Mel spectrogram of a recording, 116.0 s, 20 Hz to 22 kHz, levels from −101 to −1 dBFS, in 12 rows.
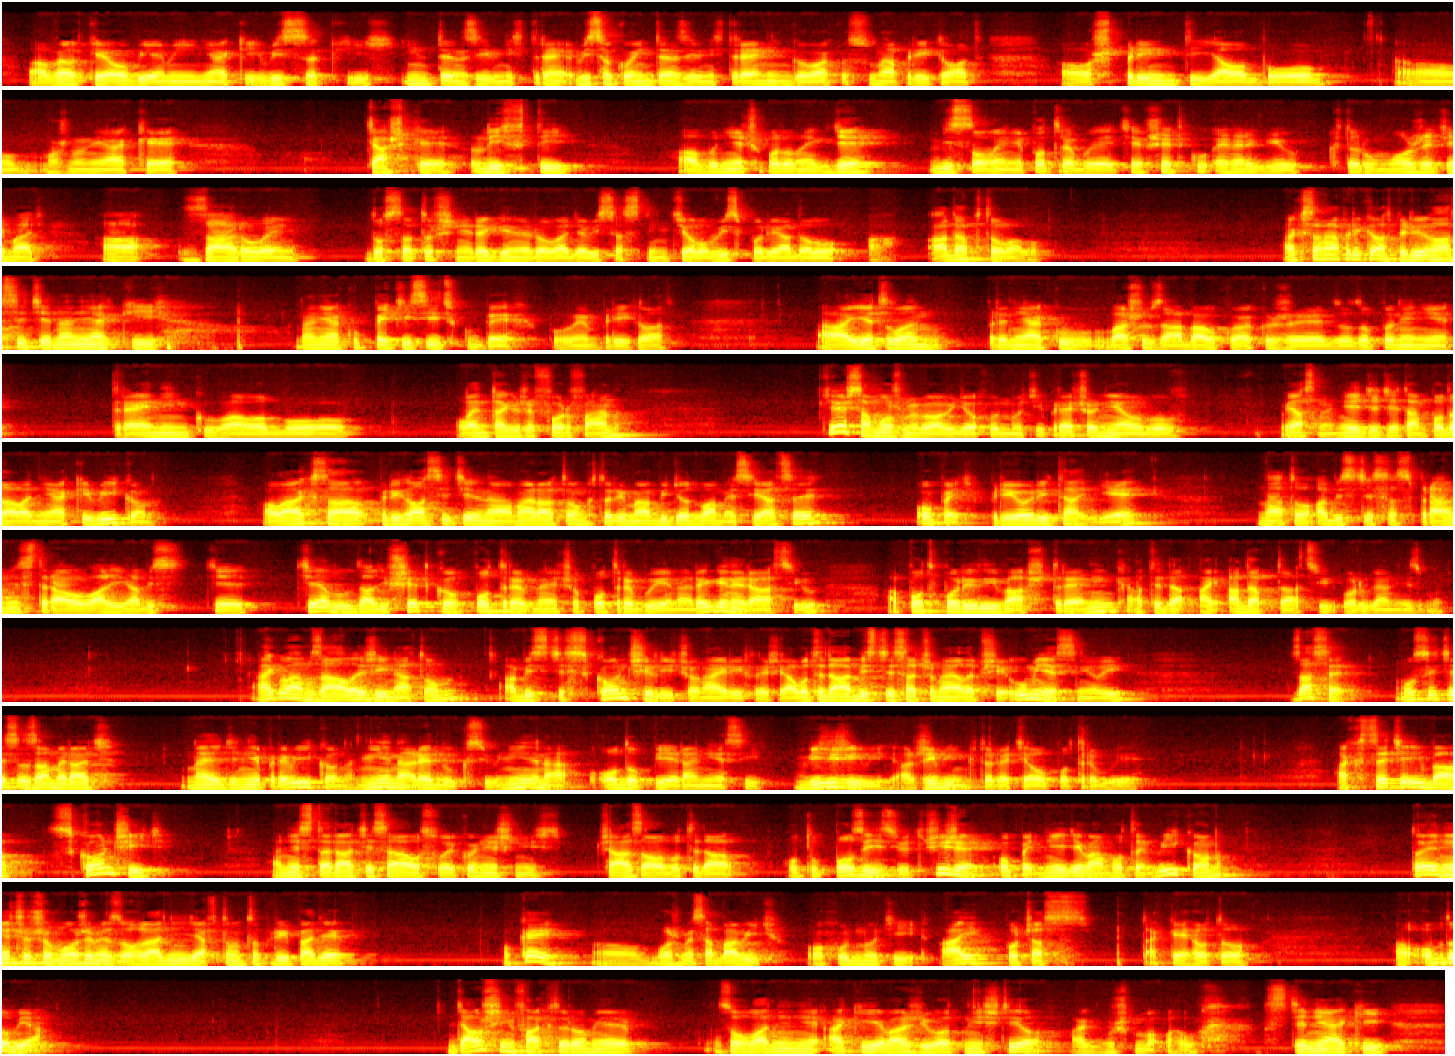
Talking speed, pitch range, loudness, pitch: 115 wpm, 100-120 Hz, -20 LUFS, 110 Hz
